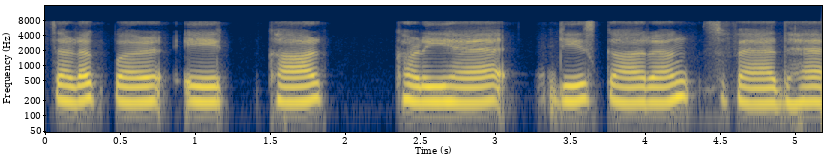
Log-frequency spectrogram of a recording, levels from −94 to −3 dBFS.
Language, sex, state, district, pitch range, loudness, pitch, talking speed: Hindi, female, Delhi, New Delhi, 195-215 Hz, -15 LUFS, 200 Hz, 115 wpm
